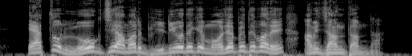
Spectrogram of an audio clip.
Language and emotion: Bengali, surprised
